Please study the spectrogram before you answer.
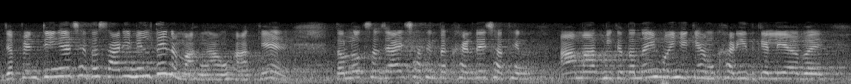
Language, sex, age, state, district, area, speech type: Maithili, female, 60+, Bihar, Supaul, urban, spontaneous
